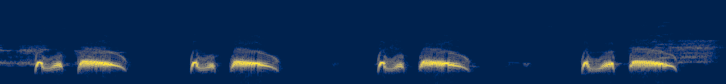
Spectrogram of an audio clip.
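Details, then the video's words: Fast spotted dove cooing meant to attract wild doves: four regular phrases, each a quick dipping double note followed by a longer falling coo, about one every two seconds. "Tiếng cu gáy thúc gù tốc độ/ cu gay kich boi nhanh noi gù"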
